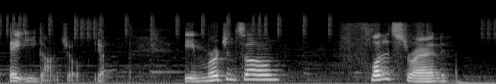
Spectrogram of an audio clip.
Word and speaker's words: Eiganjo: creature section City Traders eiganjo seat of the Empire or a eiganjo that's how you pronounce it cuz it's Japanese a e ganjo yeah emergent Zone flooded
